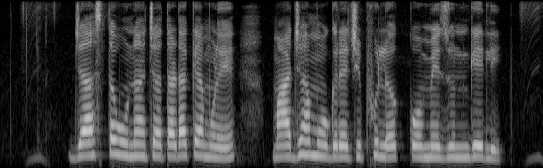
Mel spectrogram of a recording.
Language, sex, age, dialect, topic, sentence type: Marathi, female, 31-35, Standard Marathi, agriculture, statement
